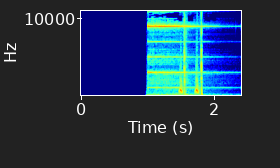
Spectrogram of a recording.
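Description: A bright metallic bell-like ding that starts suddenly about a second in and rings away, with two short clicks over it.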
